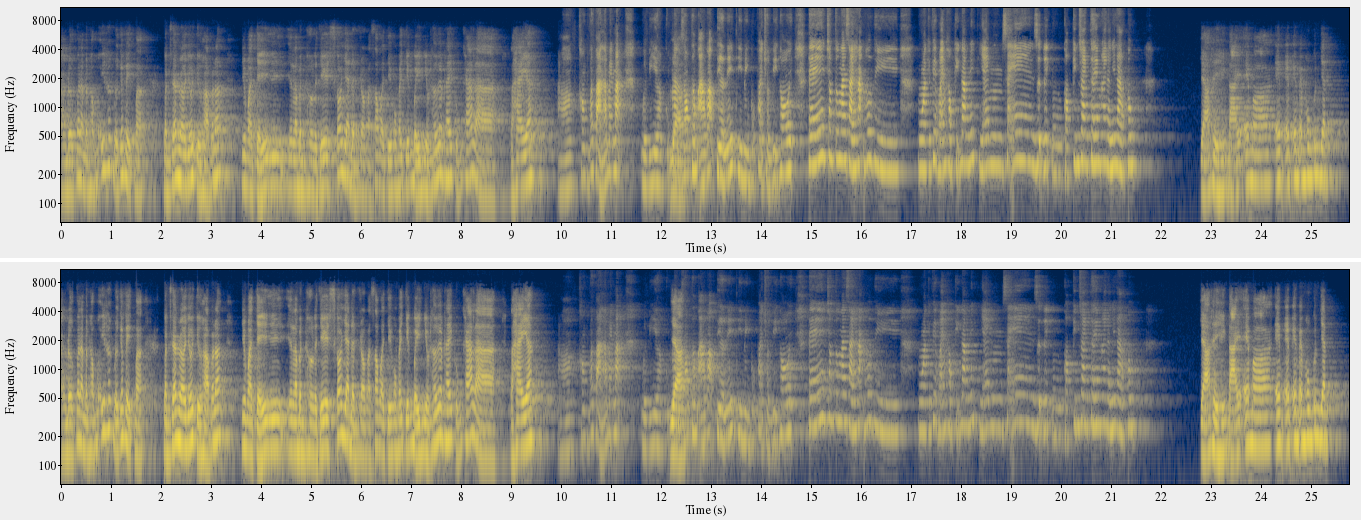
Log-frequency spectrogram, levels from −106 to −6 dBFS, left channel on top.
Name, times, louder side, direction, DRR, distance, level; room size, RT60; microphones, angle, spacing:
voice 1, 0.0-1.6 2.1-3.2 3.6-8.7 9.0-9.5 12.2-12.5 22.8-25.3, right 4 dB, 50° right, 0.5 m, -21 dB
voice 2, 9.9-21.6, left 7 dB, 90° left, 0.4 m, -26 dB
19.5 x 7.5 x 3.1 m
head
